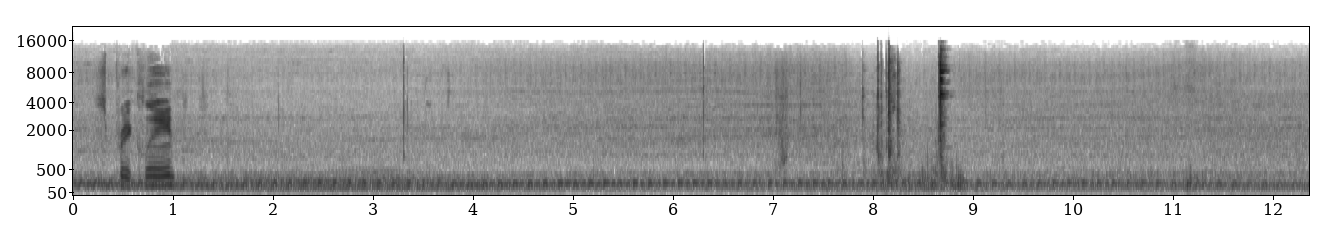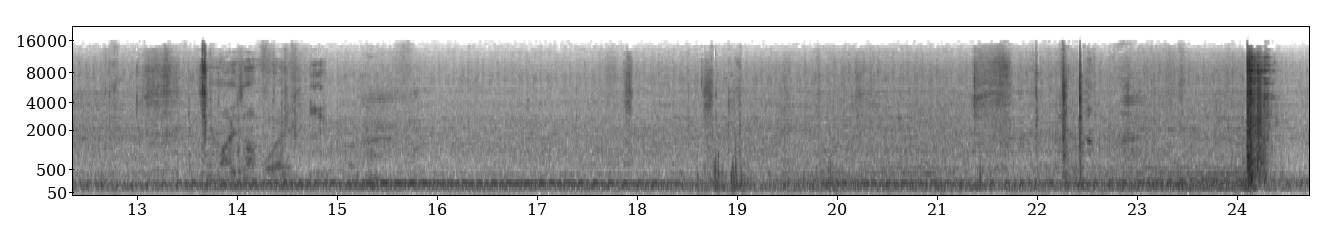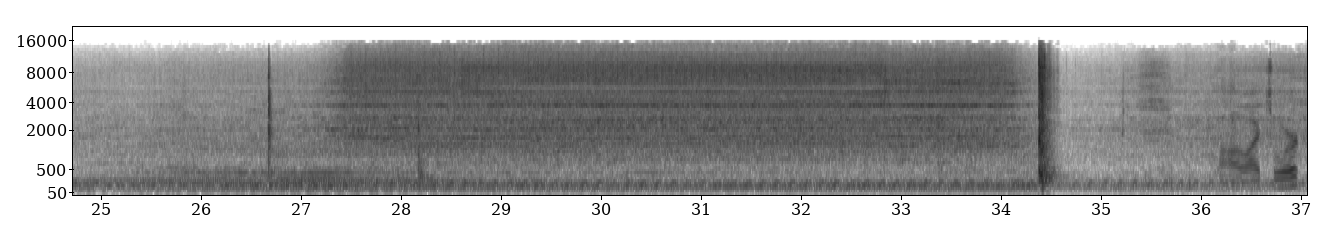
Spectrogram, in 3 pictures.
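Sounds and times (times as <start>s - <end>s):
car engine idling: 0.0s - 37.0s
car door slam: 24.0s - 24.5s, 34.3s - 34.7s
sharp thump: 24.0s - 24.5s, 34.4s - 34.7s.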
